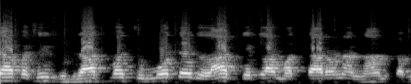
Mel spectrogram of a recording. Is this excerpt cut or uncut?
uncut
